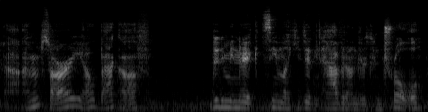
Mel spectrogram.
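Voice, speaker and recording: Woman acting low-voiced, awkward caring older sibling. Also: brisk, lo-fi sound, background noise, close to an everyday voice. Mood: gentle, concerned. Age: young adult. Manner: casual, hesitant, wry. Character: awkward, caring older sibling, early twenties, tattooed, teasing. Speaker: narrator and lead character. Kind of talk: audio drama acting with first-person narration.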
